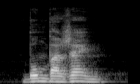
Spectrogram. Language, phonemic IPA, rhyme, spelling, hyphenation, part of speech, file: Dutch, /ˌbɔm.baːˈzɛi̯n/, -ɛi̯n, bombazijn, bom‧ba‧zijn, noun, Nl-bombazijn.ogg
- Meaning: bombazine (durable twilled or corded fabric, made of cotton, silk, wool or linen)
